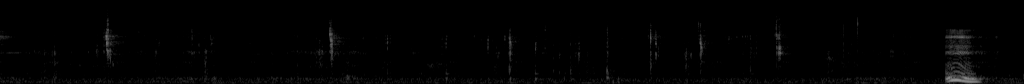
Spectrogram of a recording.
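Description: Close-miked chewing of a fried Philly cheesesteak egg roll: wet mouth clicks and small crunches about once a second, with a short hummed voice sound near the end.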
